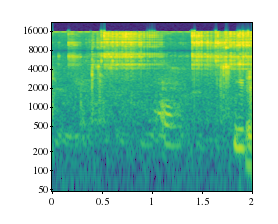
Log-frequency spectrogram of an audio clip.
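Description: A plastic baby activity toy rattling as the baby grabs and shakes it, its beads and rings clattering, mostly in the first half; a woman's voice starts near the end.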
